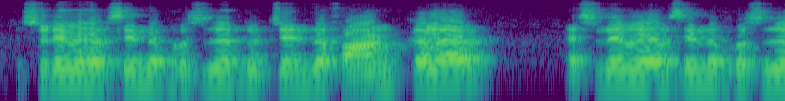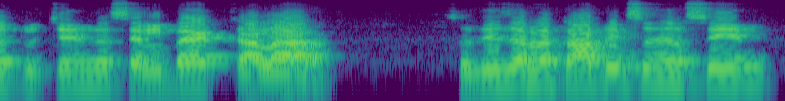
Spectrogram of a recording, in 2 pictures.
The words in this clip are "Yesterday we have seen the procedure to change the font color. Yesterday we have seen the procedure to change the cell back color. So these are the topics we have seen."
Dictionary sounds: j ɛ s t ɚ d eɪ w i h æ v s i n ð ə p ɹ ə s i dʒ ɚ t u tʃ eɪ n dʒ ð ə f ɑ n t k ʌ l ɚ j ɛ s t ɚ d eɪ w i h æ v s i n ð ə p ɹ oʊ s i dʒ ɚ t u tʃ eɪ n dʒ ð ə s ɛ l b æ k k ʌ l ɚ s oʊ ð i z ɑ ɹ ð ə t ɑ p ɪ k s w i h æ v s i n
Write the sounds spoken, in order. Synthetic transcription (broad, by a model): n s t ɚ d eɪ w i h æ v s i n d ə p ɹ ə s i dʒ ɚ t u tʃ eɪ n dʒ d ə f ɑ n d k ʌ l ɚ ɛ s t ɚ d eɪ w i h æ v s i n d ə p ɹ oʊ s i dʒ ɚ t u tʃ eɪ n dʒ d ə s ɛ l b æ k k ʌ l ɚ s oʊ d i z ɑ ɹ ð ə t ɑ p ɪ k s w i h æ v s i n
